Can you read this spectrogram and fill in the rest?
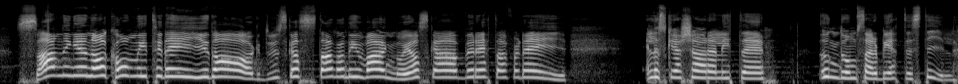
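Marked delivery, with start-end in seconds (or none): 0.2-5.7 put-on old-style prophet voice, crying out loud, pitched up. Imagining Philip hailing the courtier on the empty road, old prophet-style loud calling. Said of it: "med hög röst ropa typ".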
